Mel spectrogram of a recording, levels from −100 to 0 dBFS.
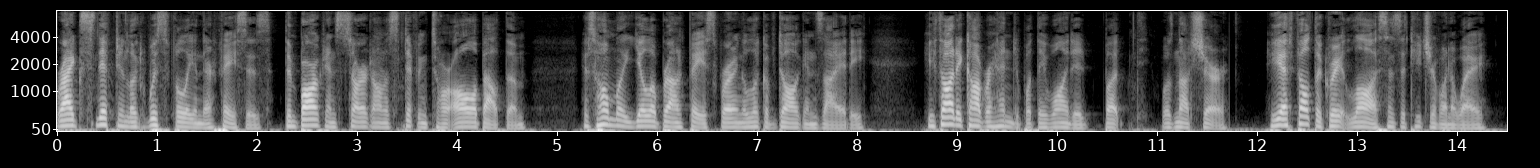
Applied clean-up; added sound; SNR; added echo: none; none; none; none.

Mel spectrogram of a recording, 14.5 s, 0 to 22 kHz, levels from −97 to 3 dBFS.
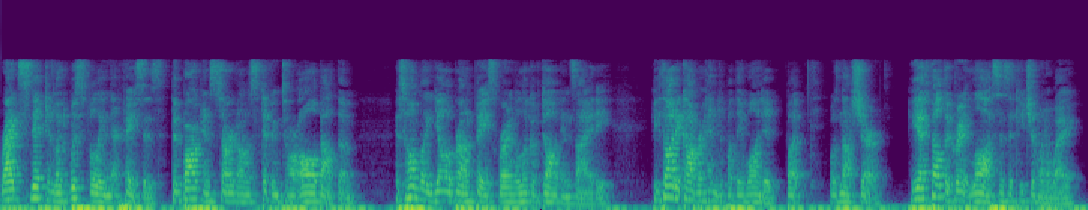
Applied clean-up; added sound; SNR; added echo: none; none; none; reverberation time 0.3 s.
